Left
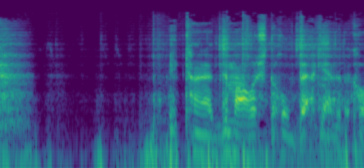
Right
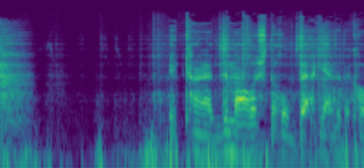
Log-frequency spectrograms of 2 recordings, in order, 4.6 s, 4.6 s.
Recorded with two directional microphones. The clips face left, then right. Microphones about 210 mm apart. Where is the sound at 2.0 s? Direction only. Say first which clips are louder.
Even; 15° right (ahead or behind).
